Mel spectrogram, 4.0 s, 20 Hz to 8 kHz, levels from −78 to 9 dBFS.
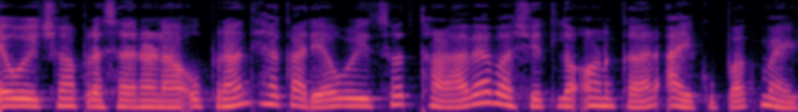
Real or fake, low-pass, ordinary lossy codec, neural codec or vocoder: real; none; none; none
